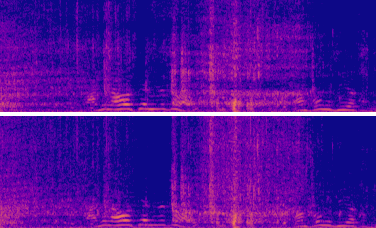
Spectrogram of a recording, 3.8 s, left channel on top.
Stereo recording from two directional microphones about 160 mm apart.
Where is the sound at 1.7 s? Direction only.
Centre (ahead or behind).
